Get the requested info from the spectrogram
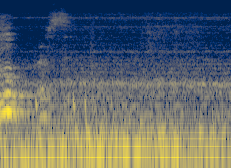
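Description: A steady low rumble, with a man's single spoken word at the very start.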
